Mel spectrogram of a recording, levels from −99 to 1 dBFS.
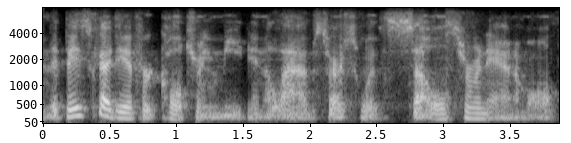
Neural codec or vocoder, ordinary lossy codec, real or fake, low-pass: vocoder, 22.05 kHz, 80 mel bands, HiFi-GAN; Opus, 24 kbps; fake; 7.2 kHz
